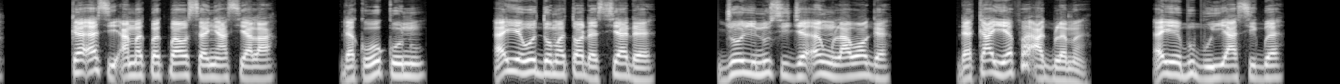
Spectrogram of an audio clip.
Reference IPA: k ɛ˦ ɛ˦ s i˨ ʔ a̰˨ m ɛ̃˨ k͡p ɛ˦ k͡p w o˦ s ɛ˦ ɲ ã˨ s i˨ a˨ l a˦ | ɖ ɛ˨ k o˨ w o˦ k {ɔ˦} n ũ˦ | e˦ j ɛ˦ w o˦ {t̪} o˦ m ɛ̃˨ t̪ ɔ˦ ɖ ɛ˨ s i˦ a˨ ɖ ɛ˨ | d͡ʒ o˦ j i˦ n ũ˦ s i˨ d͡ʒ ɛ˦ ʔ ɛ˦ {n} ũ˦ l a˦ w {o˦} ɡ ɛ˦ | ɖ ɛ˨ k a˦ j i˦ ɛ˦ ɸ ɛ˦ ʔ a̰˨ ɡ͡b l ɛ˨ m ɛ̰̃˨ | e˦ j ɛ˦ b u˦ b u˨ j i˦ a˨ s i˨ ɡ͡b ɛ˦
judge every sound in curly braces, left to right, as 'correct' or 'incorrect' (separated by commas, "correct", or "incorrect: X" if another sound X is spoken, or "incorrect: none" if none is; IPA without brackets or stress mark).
incorrect: o˦, incorrect: d̪, incorrect: ŋ, incorrect: ɔ˦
